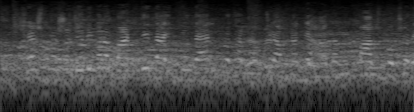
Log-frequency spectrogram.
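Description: Several people talking at once: overlapping chatter of a crowd pressed close around the microphone.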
